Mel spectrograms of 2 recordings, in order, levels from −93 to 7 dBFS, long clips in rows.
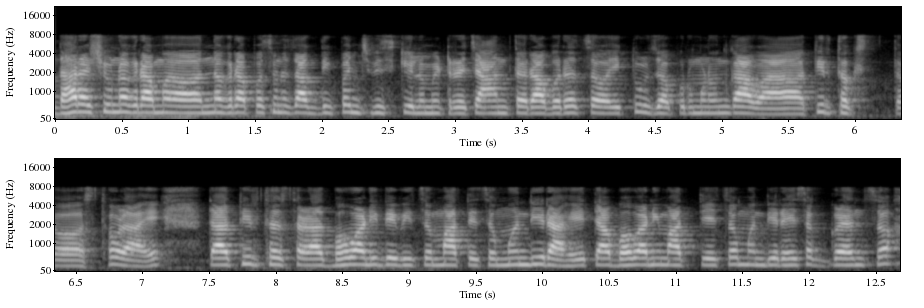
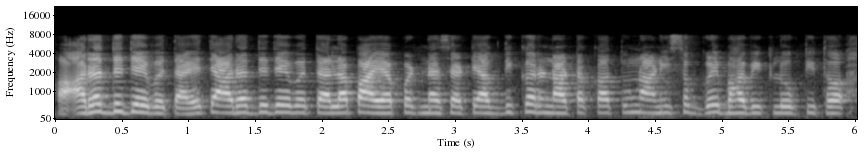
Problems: constant background noise, background conversations at intervals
